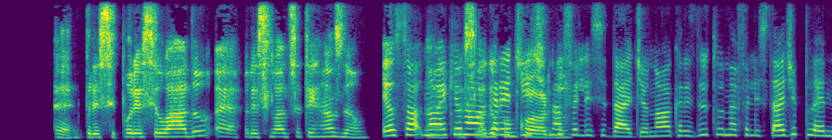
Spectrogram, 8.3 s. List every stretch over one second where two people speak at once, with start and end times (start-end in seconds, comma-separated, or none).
4.2-5.7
